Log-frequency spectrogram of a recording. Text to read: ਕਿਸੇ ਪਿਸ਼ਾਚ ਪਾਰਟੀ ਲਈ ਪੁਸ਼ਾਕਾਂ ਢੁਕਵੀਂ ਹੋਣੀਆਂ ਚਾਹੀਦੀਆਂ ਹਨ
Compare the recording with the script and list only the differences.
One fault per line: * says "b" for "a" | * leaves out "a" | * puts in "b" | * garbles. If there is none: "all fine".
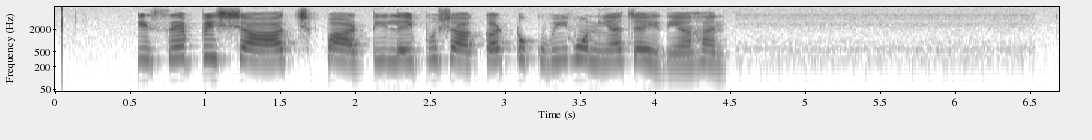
all fine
